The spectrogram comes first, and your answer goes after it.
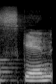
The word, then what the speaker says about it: SKKN: skincare line this is called skin it's spelled skkn so i already saw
